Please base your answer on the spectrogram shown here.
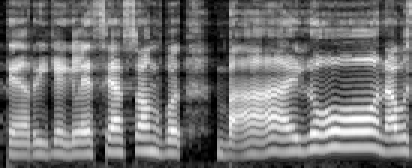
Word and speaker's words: Bailon: So Adrienne Bailon, I love even pronouncing it the way we pronounce Bailon, and that you say it Bailon.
